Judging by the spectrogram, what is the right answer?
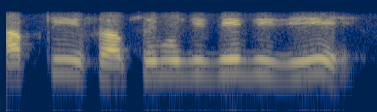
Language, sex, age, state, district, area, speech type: Hindi, female, 60+, Madhya Pradesh, Bhopal, urban, conversation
